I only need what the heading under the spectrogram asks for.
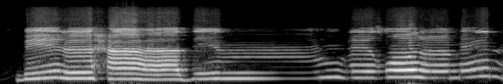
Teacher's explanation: अब देख लीजिए जिस तरह से छोटा नून पढ़ा जाएगा इसी तरह से ये मीम भी पढ़ा जाएगा, बिलहादिम, यहाँ पर हम दिन नहीं करेंगे, दाल को मीम के साथ मिलाएंगे,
